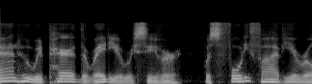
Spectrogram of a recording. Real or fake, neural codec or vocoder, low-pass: fake; codec, 16 kHz, 0.7 kbps, FocalCodec; 7.2 kHz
